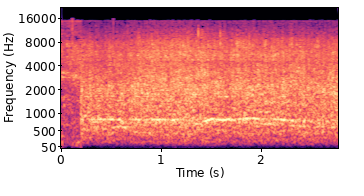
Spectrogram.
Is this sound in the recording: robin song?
no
